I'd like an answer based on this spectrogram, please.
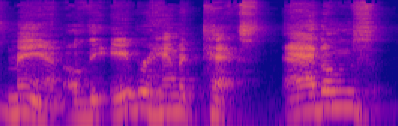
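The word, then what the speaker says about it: אדם: says that adam was adam adam that's how you say it in hebrew was a white man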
